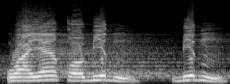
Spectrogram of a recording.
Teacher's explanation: Huruf dha tidak dipantulkan ya karena dia bukan termasuk huruf pantul atau huruf qalqalah.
